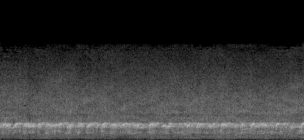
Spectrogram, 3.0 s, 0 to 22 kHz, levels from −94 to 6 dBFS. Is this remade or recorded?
remade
